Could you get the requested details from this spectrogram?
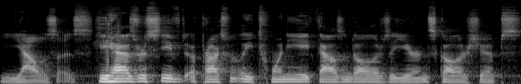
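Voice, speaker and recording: Here is an ordinary speaking voice at a moderate pace with ordinary pitch variation. The recording is very clean, with a silent background. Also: man, medium pitch for a man. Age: 40s. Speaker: parent. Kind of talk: casual talk to camera. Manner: casual, with filler words.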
